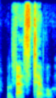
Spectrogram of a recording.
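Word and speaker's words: vegetable: বাট এখানে ই উচ্চারণ হবে না, ভেজিটেবল।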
